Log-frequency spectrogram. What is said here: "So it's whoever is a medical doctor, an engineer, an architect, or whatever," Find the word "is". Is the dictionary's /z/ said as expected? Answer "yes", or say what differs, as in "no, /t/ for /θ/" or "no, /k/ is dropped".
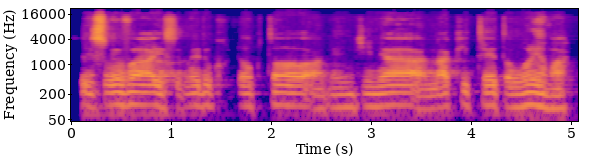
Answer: no, /s/ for /z/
